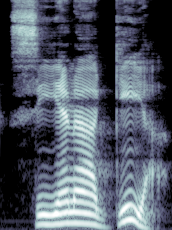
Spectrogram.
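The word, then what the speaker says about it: Cieneguilla: below la siena and let's just make sure we're saying that right pronounced siena ghia in english after the battle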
